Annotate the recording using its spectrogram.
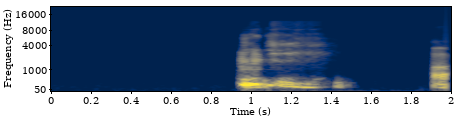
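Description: A man clears his throat once, a short rough sound about a second in.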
